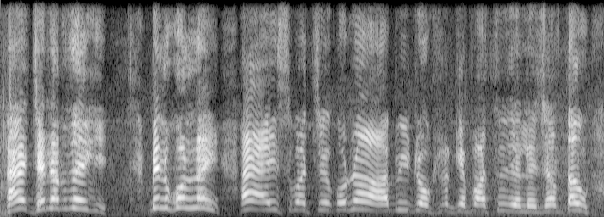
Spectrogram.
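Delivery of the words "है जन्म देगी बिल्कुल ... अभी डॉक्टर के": put-on husband furiously refusing wife's wish to have the child; angry refusal. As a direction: shut her down hard.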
